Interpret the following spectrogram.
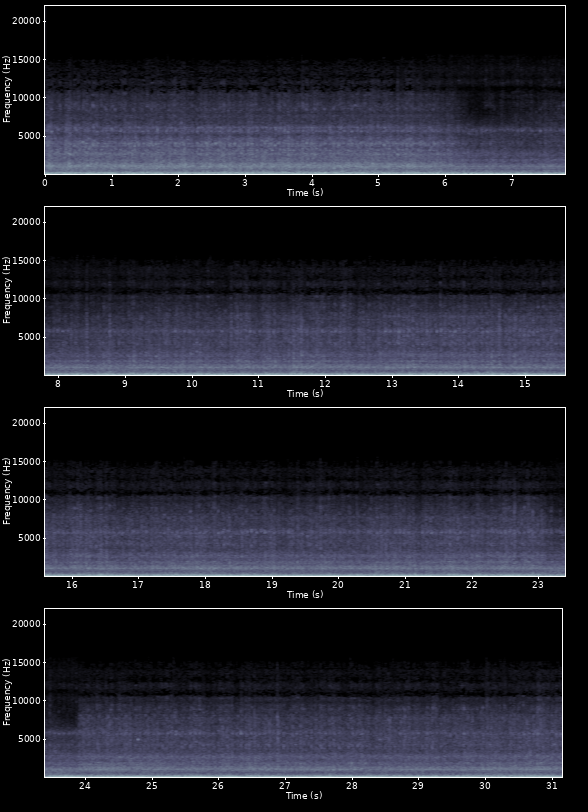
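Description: Farm tractor engines running steadily, a continuous low drone, with the sound changing about six seconds in.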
